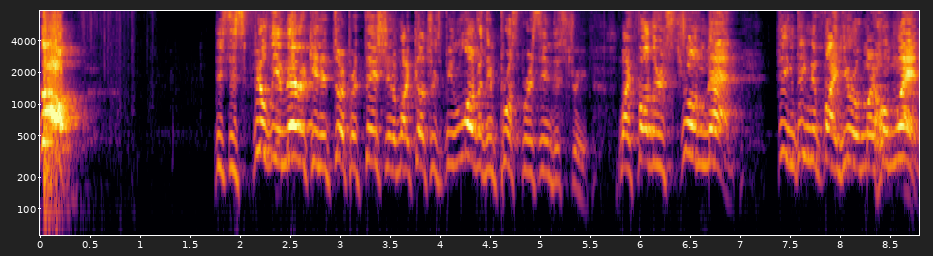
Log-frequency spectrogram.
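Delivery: worked-up, agitated, very high-pitched outburst. Defending the father's picture after it is mocked: worked up, needing to calm down. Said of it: "relax. Let's calm down".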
